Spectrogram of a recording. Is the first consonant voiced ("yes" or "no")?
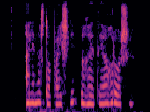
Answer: yes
